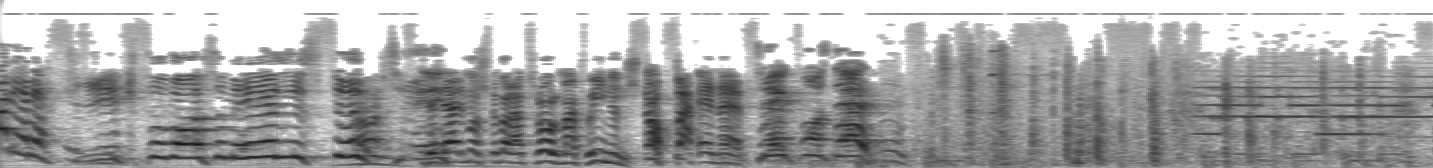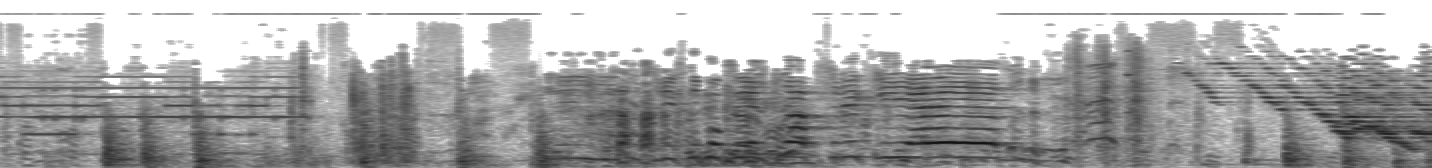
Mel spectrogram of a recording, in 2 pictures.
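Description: A group of men and women sing loudly together.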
